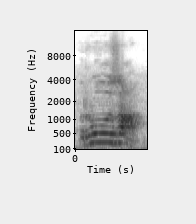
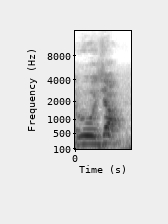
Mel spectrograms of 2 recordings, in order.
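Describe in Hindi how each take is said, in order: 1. बीच की आवाज़ मोटा, भारी z है। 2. बीच की आवाज़ j है। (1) "थोड़ा मोटा करके" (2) "तब जीम का आवाज निकलता"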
